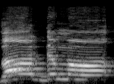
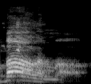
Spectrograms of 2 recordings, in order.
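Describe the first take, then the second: First: The middle consonant is a d sound. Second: The middle consonant is left out entirely. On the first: "the T's either going to be a D" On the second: "or there's going to be no consonant at all"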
